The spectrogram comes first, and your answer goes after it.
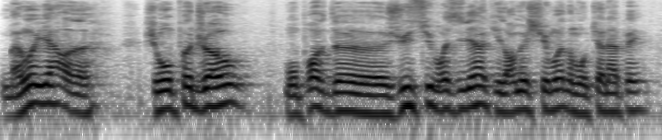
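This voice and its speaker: An actor playing a chatty buddy, telling stories in a casual comic way among friends. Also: male voice, mid-range voice, a little fast, a little mellow, lightly acted. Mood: incredulous. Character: chatty male buddy telling an awkward anecdote.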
